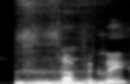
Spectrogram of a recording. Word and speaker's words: Sophocles: Sophocles.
